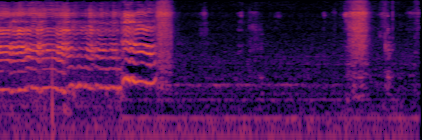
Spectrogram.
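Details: French Bulldog giving a high, drawn-out whine with a wavering pitch that jumps upward partway through, then breaks off into quiet room noise with a brief faint sound near the end.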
